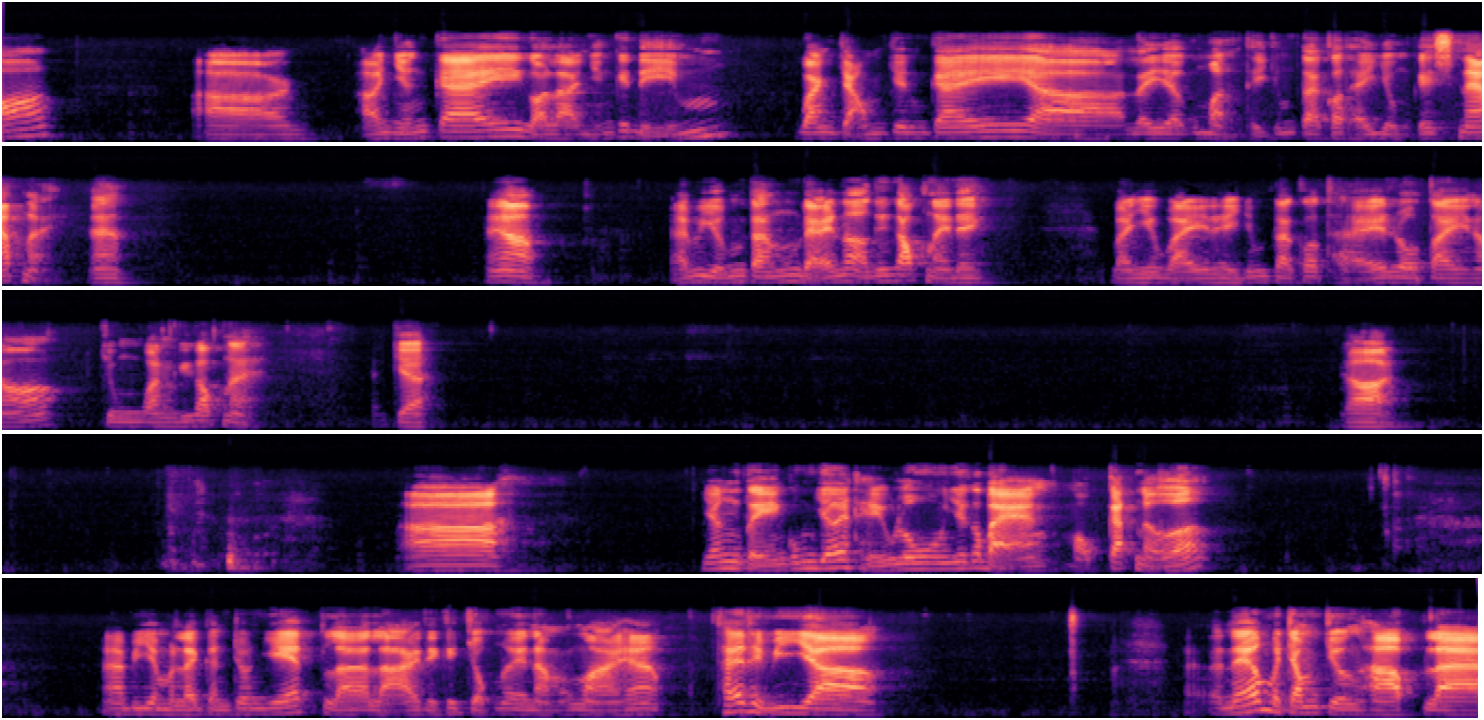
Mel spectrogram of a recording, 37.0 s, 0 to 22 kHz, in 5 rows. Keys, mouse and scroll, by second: 10.4-15.5 drag, 21.1 click, 22.0 ctrl+z, 25.6 ctrl+z, 27.4 click, 28.3 middle click, 30.1 click, 30.8 click, 34.2 click, 35.8 click, 36.8 click.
